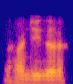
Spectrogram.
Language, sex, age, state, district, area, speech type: Punjabi, male, 18-30, Punjab, Fatehgarh Sahib, urban, conversation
